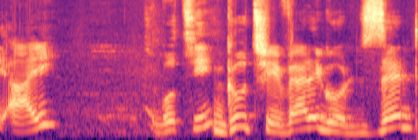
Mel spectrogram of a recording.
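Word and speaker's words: Gucci: ডি I Fendi ফ্রেন্ডি জি ইউ সি আই গুচ্ছি গুচ্ছি very good Z ই জি এন এ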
